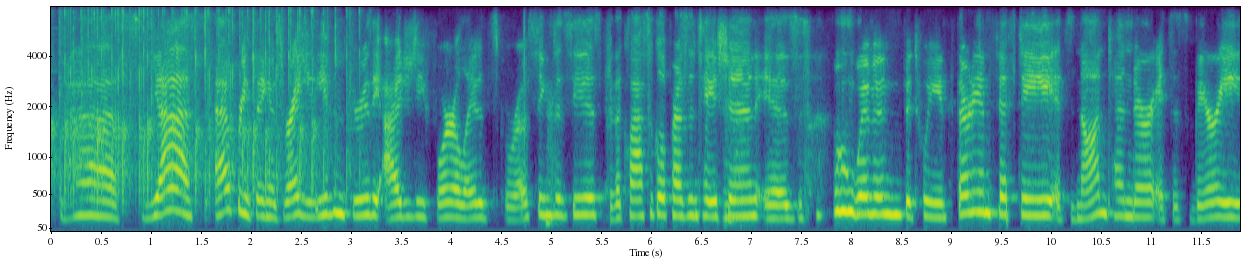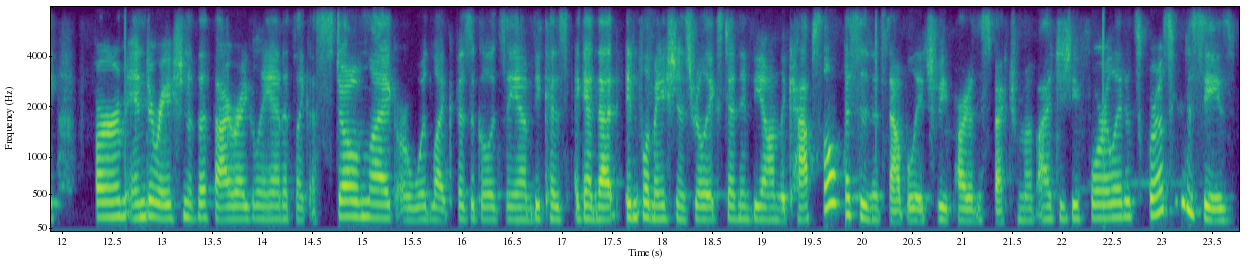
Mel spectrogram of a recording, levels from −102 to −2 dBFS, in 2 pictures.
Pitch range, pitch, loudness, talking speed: 170-215 Hz, 190 Hz, -17 LUFS, 160 wpm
